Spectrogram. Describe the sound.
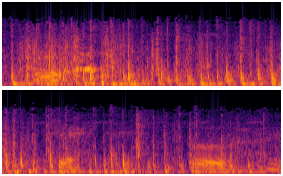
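Horses' hooves clip-clop in a steady, busy rhythm, mixed with indistinct voices and a few cooing, bird-like sounds layered over the clatter.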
